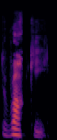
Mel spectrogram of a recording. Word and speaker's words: ROCI: he's going to begin this project, Rocky. Rocky after his uh, favorite turtle, Rocky, that it's spelled ROCI, the Rauschenberg Overseas Cultural exchange.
